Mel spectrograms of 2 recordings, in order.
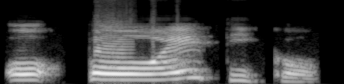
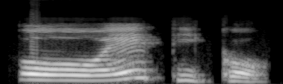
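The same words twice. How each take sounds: First: Poético loud and slow, with the O and the E equally strong and split; poético, fuerte y lento, separando las vocales; loud, slow hiatus demo. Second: Poético again loud and very slow, with the O and the E split; repetición lenta y fuerte de poético; loud, slow repeat. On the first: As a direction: belt out po-É-ti-co, both vowels full. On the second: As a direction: drag out po-é-ti-co. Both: Shown as a demonstration. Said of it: "Es la misma intensidad de las dos vocales".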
